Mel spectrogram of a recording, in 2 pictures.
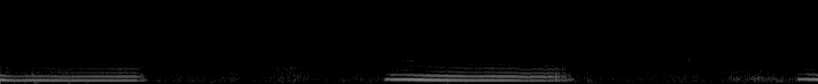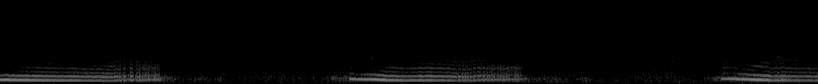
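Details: Slow, regular snoring with a humming, tonal quality, about 16 breaths a minute, in a quiet room.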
